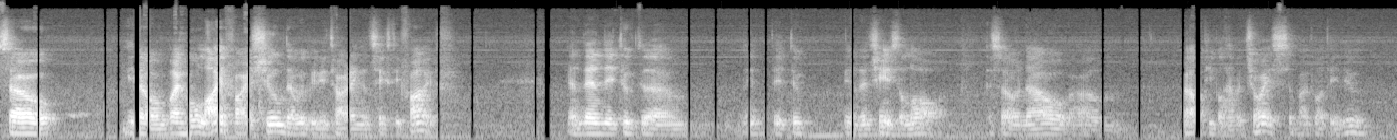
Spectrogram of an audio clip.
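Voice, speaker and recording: The speech moves at a moderate pace with long, frequent pauses and big swings in loudness. Noticeable background noise and audible room echo fill the recording. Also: man. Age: 60s. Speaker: philosophy professor. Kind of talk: interview. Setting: office. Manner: halting, many fillers.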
